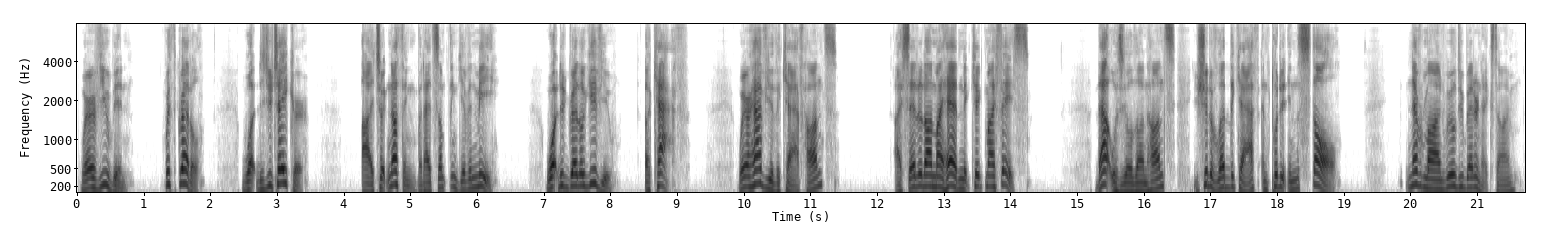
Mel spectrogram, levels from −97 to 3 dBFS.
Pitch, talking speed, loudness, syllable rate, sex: 160 Hz, 185 wpm, -20 LUFS, 5.2 syllables/s, male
